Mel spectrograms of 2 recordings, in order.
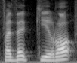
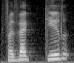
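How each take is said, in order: First: The word ends with an added vowel. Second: The word ends on a consonant. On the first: The speaker calls it wrong. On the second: The speaker calls it right.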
